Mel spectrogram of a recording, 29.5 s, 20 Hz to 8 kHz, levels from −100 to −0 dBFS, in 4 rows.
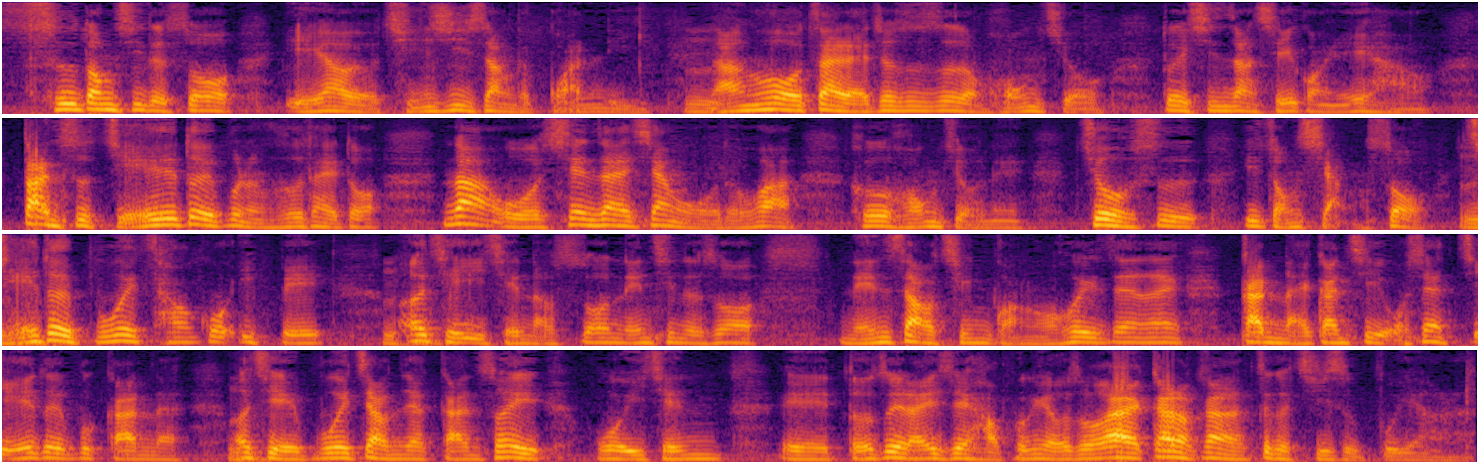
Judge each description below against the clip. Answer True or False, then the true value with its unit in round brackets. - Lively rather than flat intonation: False (4.5 semitones)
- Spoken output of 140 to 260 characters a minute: False (270 characters per minute)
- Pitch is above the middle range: False (115 Hz)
